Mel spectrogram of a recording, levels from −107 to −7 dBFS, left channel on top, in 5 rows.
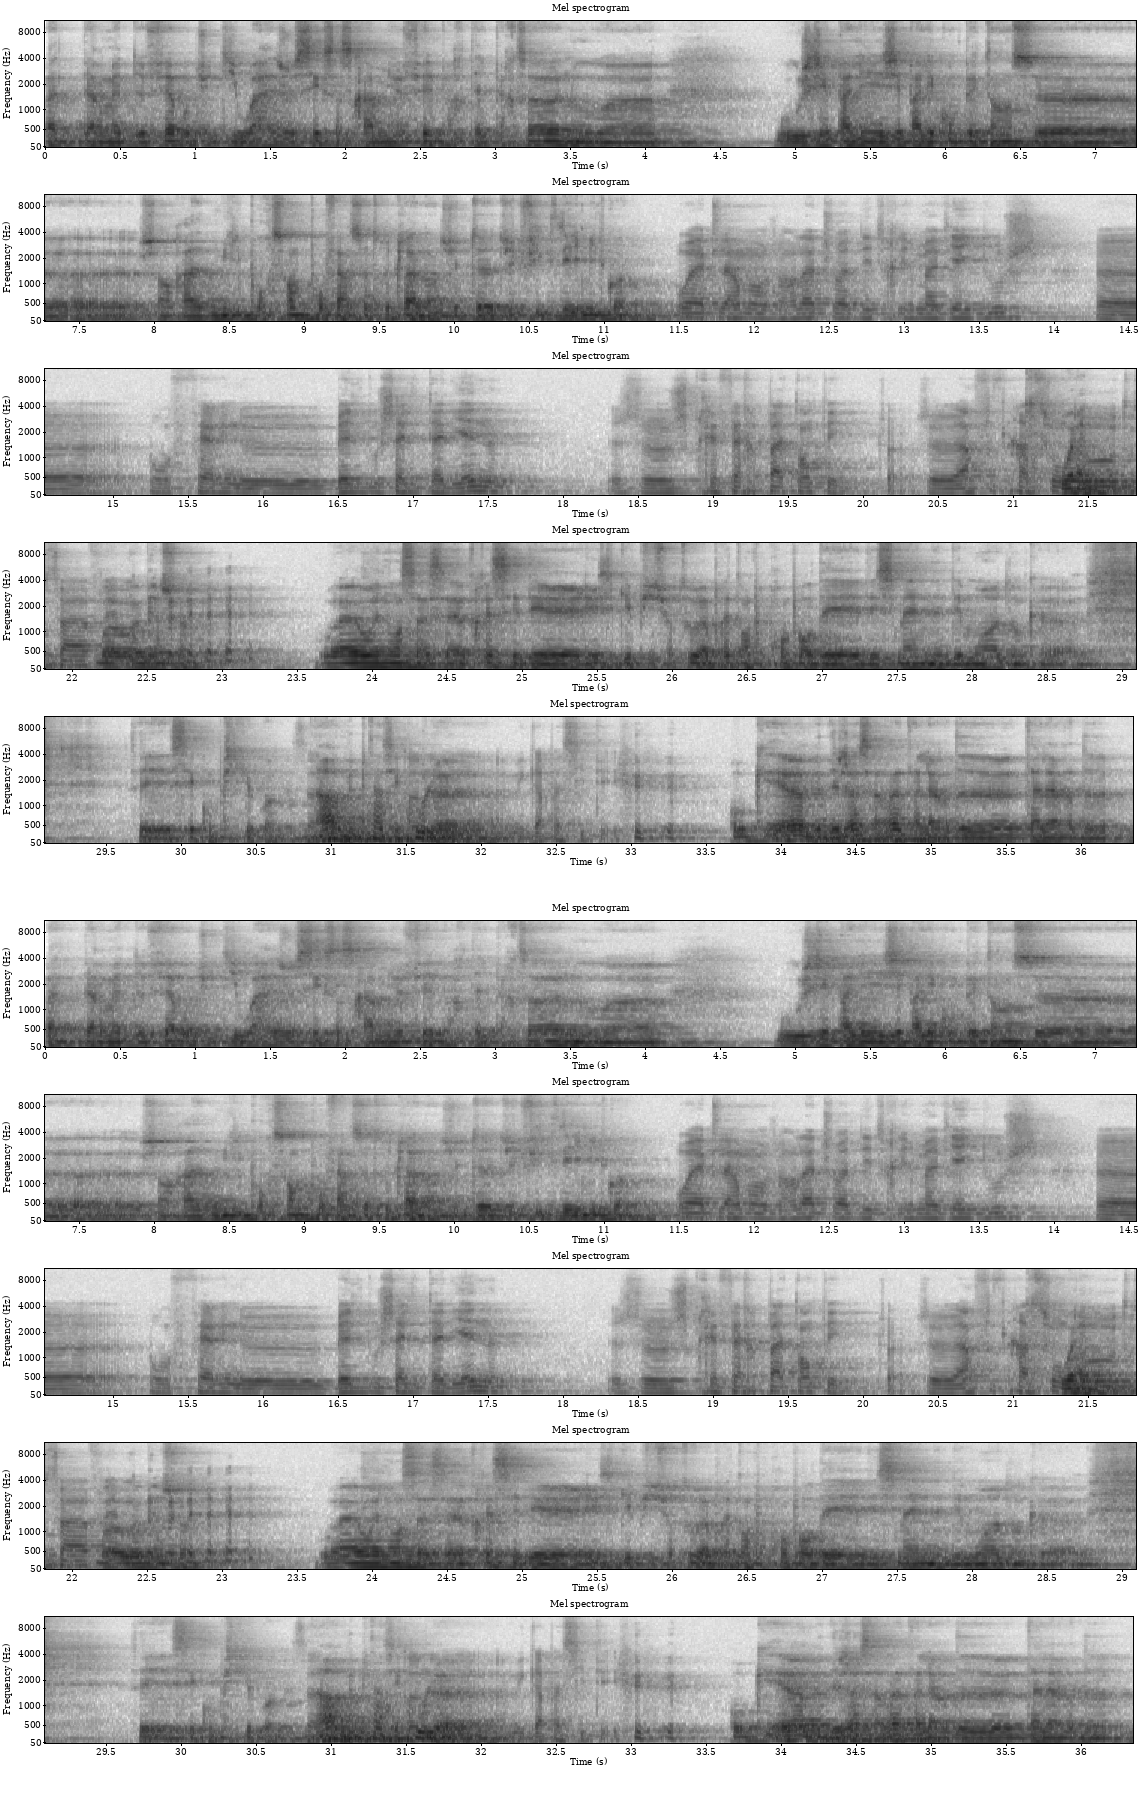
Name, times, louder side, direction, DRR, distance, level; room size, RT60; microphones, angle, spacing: voice 1, 0.0-4.5 4.9-11.2 21.3-21.5 22.2-22.7 23.6-29.4 29.7-32.1 33.7-36.2, left 1 dB, 80° left, 4 dB, 1.9 m, -28 dB
voice 2, 11.5-17.6 18.3-19.9 20.4-22.4 30.7-33.3 34.1-34.2, equal, ahead, 5 dB, 0.8 m, -39 dB
22.5 x 7.7 x 5.0 m, 1.1 s
head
